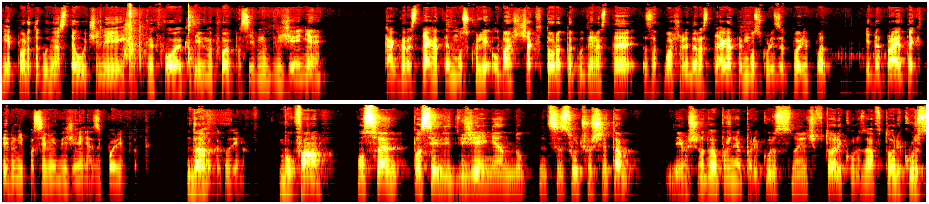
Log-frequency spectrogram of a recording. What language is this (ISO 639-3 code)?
bul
